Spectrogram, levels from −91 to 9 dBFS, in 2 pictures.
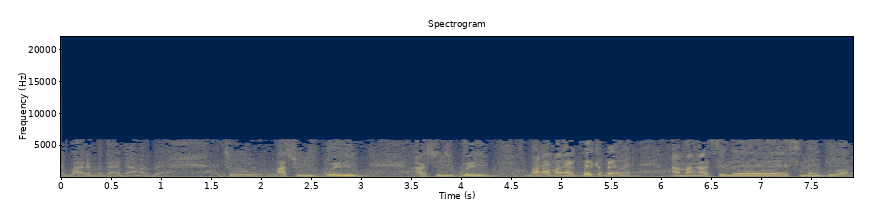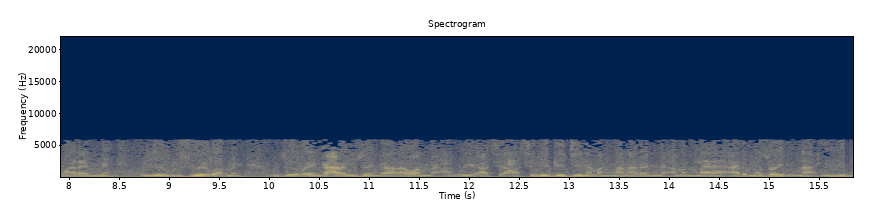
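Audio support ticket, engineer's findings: Distortion on the speech, start to end. Pauses filled with hiss. Likely a stuck bit: one data line or converter bit pinned, offsetting half the samples.

Watery, swirling speech throughout. Dull top, nothing above 5.9 kHz. Smeared attacks. Likely heavy MP3 compression, consistent with roughly 24 kbps, dropping treble and weak frequency lines.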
